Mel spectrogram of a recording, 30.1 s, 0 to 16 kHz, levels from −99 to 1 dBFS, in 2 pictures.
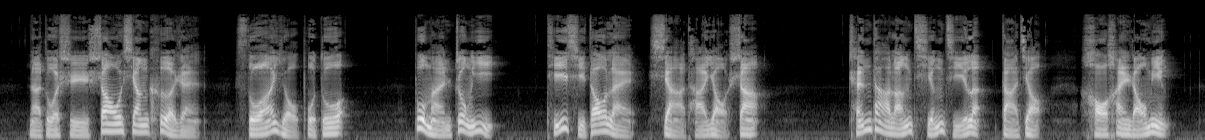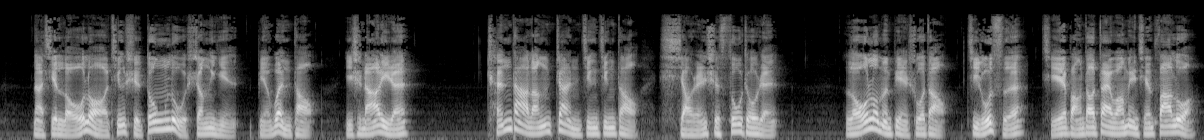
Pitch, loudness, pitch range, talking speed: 120 Hz, -20 LUFS, 100-125 Hz, 165 characters per minute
